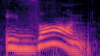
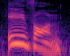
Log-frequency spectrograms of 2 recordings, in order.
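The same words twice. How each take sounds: First: The stress is on the second syllable. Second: The stress is on the first syllable. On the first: This is how many Americans say it. "The E is the lower part and the Von is the emphasis" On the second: This is how Australians say it. "We emphasize the E, and the Von is the lesser part of the name"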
